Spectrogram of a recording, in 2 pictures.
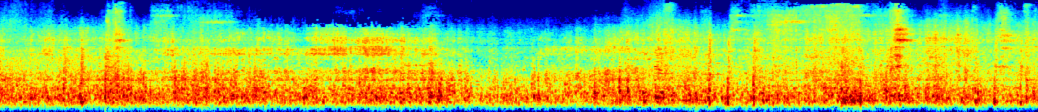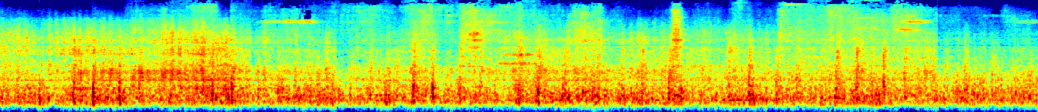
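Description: Railway carriage running along the line: a steady rumble with the wheels clattering over the rail joints.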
